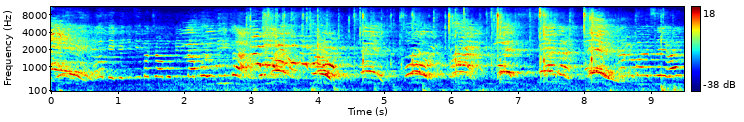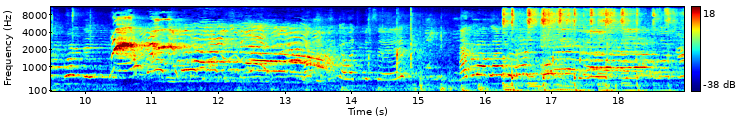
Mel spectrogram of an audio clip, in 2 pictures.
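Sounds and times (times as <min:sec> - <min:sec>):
children shouting and cheering: 0:10.4 - 0:13.8.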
